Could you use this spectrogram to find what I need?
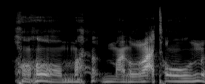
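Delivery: put-on French accent. Joking with a co-host near the end of a show, put-on french accent. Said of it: "Your French accent is more insulting".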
